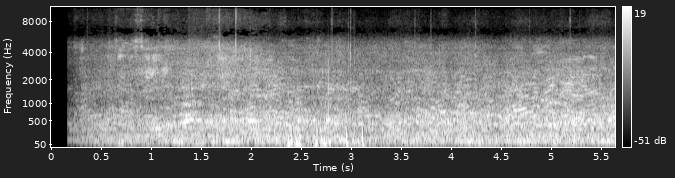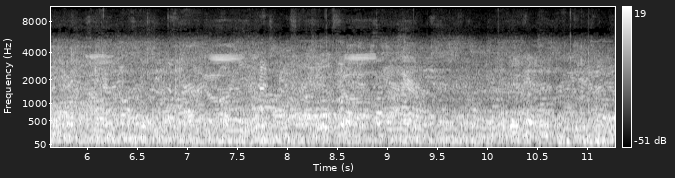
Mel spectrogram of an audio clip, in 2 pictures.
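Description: A crowd of people chatters loudly all around.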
